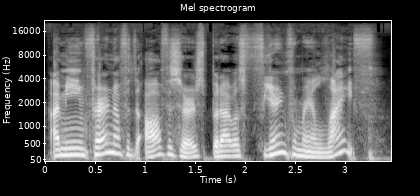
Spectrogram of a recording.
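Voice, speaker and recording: A suspect under interrogation, this chirpy, remorseless podcaster kills for her show, and the actress plays her with blithe, flippant, theatrical chattiness and feigned innocence. Her delivery swoops up and down, very animated and self-regarding. The voice is on the low side and fairly quick, in a dry audio-drama recording with no echo.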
